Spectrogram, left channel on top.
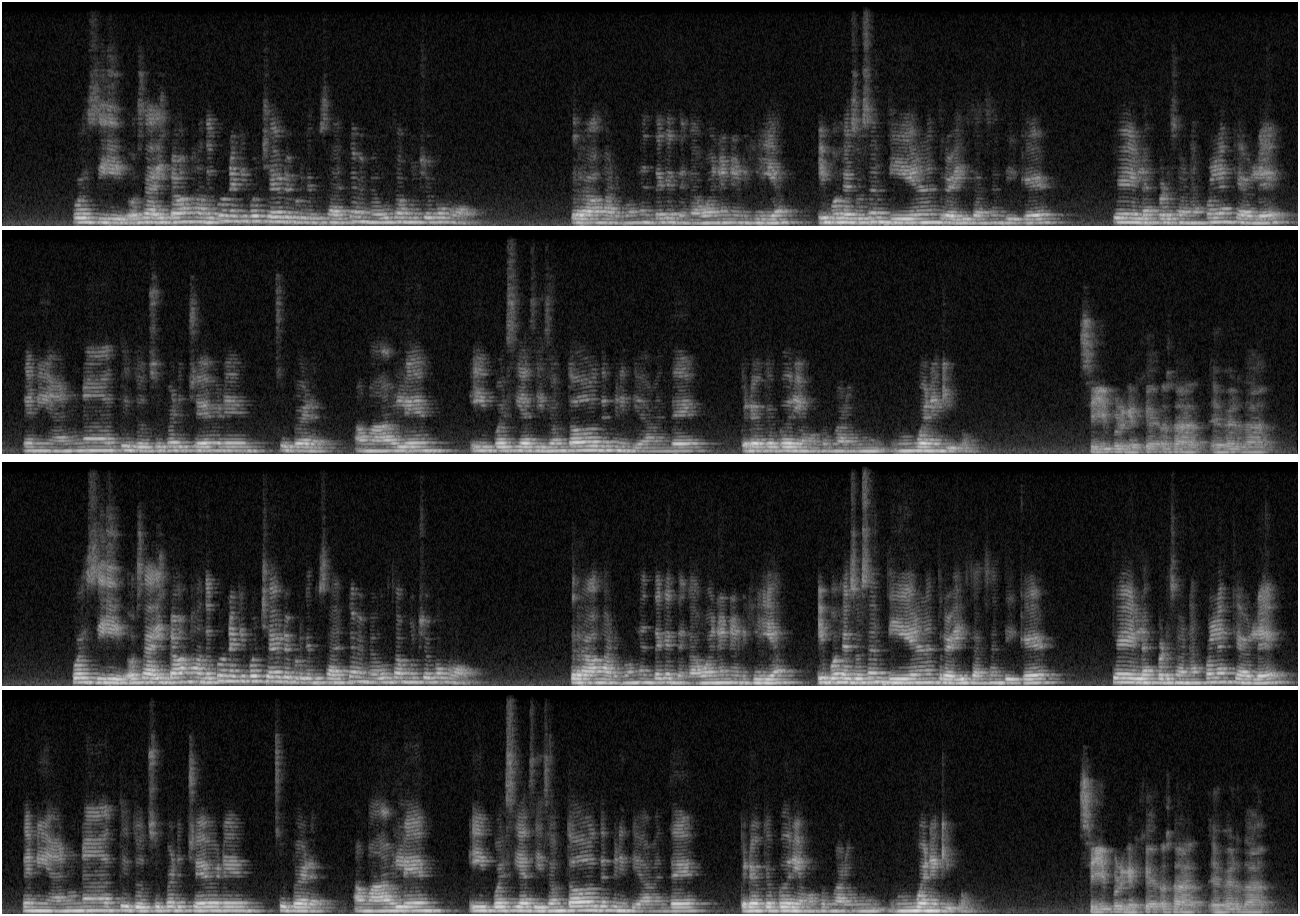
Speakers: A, on the right; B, on the right.
A: Pues sí, o sea, y trabajando con un equipo chévere, porque tú sabes que a mí me gusta mucho como trabajar con gente que tenga buena energía, y pues eso sentí en la entrevista, sentí que, que las personas con las que hablé tenían una actitud súper chévere, súper amable, y pues si así son todos, definitivamente creo que podríamos formar un, un buen equipo.
B: Sí, porque es que, o sea, es verdad,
